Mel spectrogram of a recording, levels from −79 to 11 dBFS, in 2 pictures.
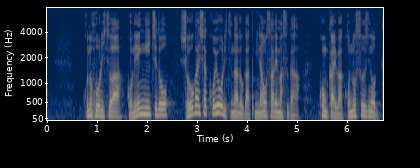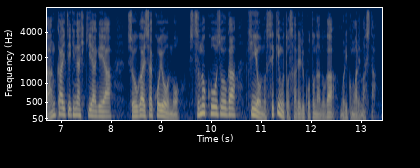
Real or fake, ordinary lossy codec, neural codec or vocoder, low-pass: fake; none; codec, 16 kHz, 4 kbps, FunCodec, trained on Chinese and English, 50 frames a second; 7.2 kHz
